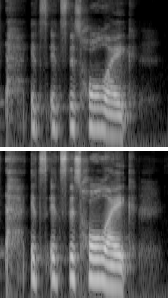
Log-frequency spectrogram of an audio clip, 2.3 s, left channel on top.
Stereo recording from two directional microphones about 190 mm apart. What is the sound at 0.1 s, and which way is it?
A woman's voice, 40° right (ahead or behind).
